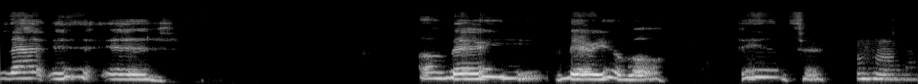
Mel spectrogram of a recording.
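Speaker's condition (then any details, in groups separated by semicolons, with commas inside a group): Parkinson's disease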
